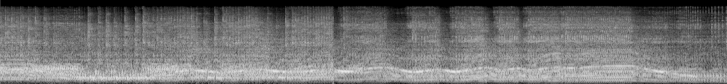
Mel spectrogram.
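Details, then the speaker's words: Echo leaf blower two-stroke, after carburetor cleaning of gelled fuel: screaming buzz whose pitch wavers up and down, hunting; uneven running and lacking power, still clearing debris from exhaust, improving with running; exhaust to be checked. "alright guys so it does run you solve that we're gonna check the exhaust now it seems like it's lacking a little bit so and make sure it's clean as I felt some crap coming out of it"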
